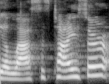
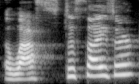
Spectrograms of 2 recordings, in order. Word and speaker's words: Elasticizer: Philip Kingsley, this is the elastitizer. I always say it wrong, the elast elasticizer.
